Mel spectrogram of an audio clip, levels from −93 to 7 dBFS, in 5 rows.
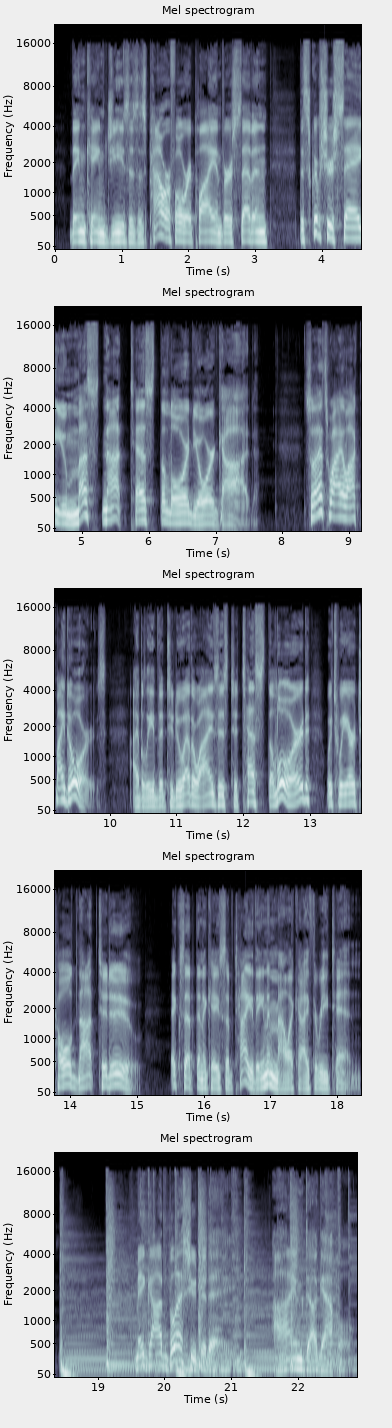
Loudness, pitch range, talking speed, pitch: -13 LUFS, 105-150 Hz, 160 wpm, 120 Hz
